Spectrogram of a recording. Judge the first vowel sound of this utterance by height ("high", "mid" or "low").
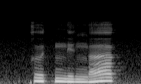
mid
